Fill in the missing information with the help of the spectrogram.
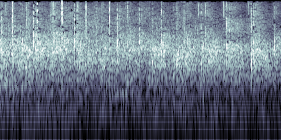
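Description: A crowd applauds steadily, many hands clapping together in a dense, continuous patter that holds at an even, moderate level throughout without anyone speaking.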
